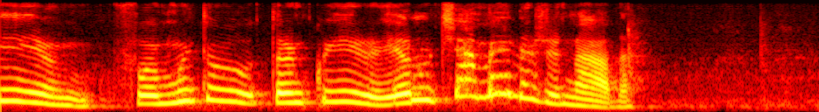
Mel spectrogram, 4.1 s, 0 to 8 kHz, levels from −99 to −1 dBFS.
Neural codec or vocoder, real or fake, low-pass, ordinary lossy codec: vocoder, 22.05 kHz, 80 mel bands, HiFi-GAN; fake; 7.2 kHz; none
